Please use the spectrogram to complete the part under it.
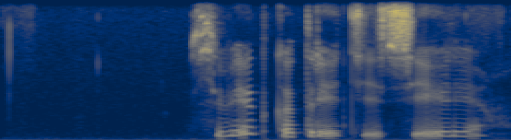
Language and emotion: Russian, sad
